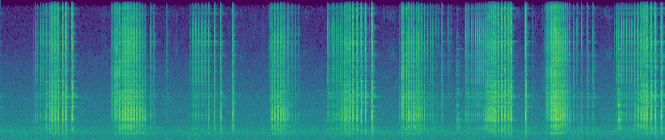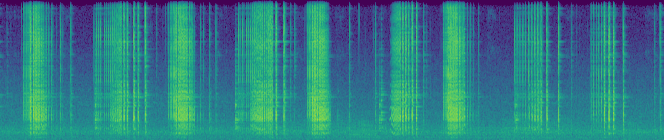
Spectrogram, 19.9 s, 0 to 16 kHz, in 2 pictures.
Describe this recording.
Incoming swells moving a steel ladder, it's brackets squeaking against a damp wood pylon, which has been slowly coming loose over the years. Sony PCM-MD50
